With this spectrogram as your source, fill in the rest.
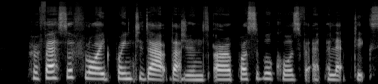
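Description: A skip ahead occurs at 1.81 to 1.83 s: roughly 0.7 s of speech was discarded while later audio was already queued, likely from an overflowing jitter buffer. Nothing fills the gap, so playback lurches forward and the speech on either side joins abruptly.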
